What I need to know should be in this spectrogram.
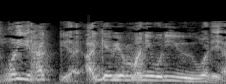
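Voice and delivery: mock frantic sputter at the thief; upset outburst. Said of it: "the guy got all upset and he started screaming".

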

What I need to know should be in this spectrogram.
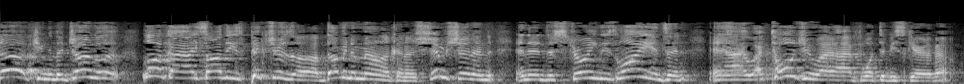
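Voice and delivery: high, agitated retelling, easing down; scared protest. Acted. Scared cub reporting the pictures to Dad, agitated. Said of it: "He's all scared. He runs back home".

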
